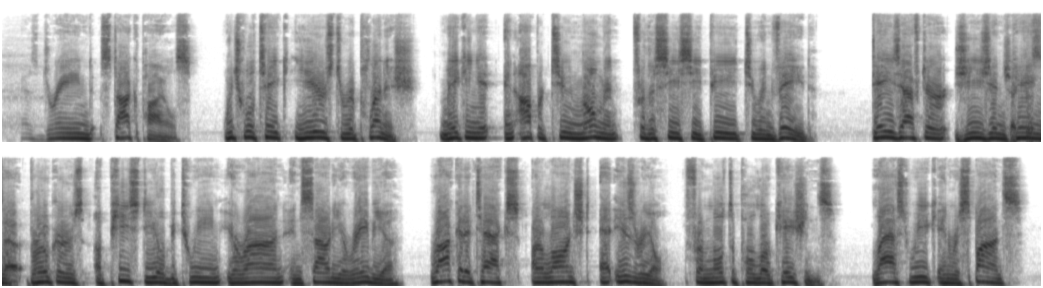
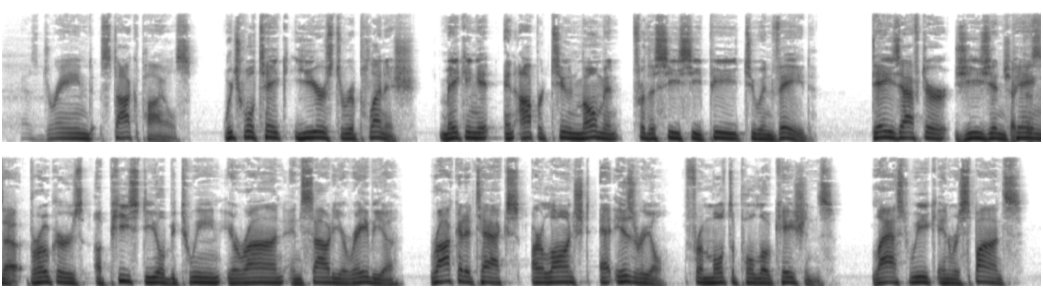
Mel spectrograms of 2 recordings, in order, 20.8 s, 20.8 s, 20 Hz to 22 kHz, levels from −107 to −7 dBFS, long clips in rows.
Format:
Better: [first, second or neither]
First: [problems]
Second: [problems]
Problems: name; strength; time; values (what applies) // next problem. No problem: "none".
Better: second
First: distortion; slight; 10 dB below the speech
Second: none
